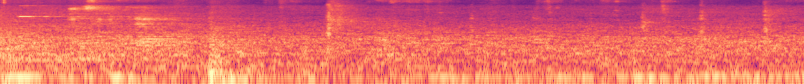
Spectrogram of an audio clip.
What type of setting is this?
subway station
